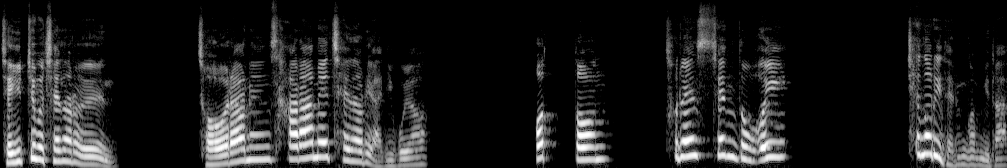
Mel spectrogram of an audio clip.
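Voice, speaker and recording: A woman's high voice with very wide pitch swings, big swings in loudness, a very slow pace and long, frequent pauses. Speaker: political YouTuber. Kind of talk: casual monologue to viewers. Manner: frequent laughter, chatty.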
